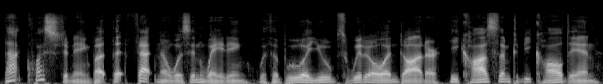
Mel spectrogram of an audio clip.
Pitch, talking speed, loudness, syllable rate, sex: 100 Hz, 210 wpm, -21 LUFS, 5.2 syllables/s, male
